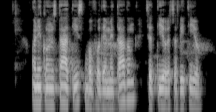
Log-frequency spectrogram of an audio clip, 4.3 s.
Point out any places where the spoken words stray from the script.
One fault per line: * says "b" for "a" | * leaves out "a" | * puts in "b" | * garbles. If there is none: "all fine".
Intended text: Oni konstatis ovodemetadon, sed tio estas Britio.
all fine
